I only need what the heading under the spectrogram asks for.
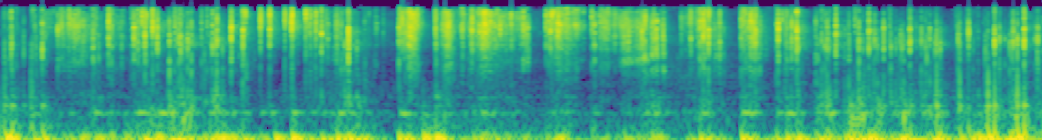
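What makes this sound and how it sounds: Long acrylic nails rub and scratch across the rough surface of a large, solid pink Himalayan rock salt lamp. The result is a dense, crackly scratching with bright, grainy highs over a strong low rumble, swelling and easing in uneven strokes.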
